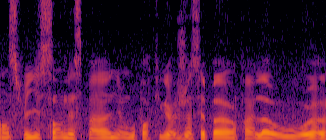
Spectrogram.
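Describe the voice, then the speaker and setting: Noticeable background noise accompanies a man whose pitch sits fairly low. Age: 60s. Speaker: travel vlogger, retiree. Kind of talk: casual vlog talk to camera. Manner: hesitant, many fillers.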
